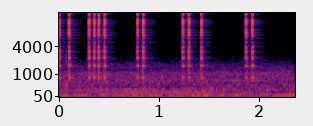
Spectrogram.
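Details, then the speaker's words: MSD ignition bench test on a classic Mopar distributor with battery, basic wiring and a spark plug: sharp, crisp snaps in quick clusters, about a dozen in under three seconds; a strong, hot, healthy spark. "But yeah, I'm impressed really out here on the bench. That spark sounds hot."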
